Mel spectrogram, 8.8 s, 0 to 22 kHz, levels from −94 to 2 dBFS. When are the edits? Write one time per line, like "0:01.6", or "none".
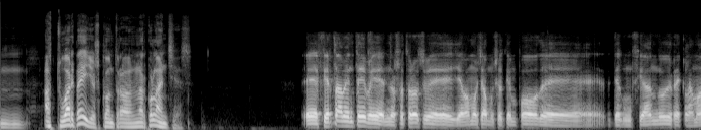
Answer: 0:00.9

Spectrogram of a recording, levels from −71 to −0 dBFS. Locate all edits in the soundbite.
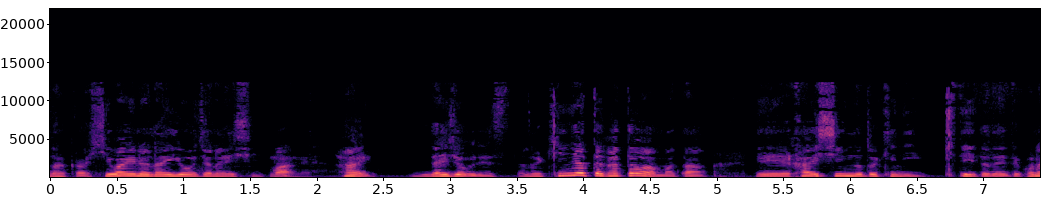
none

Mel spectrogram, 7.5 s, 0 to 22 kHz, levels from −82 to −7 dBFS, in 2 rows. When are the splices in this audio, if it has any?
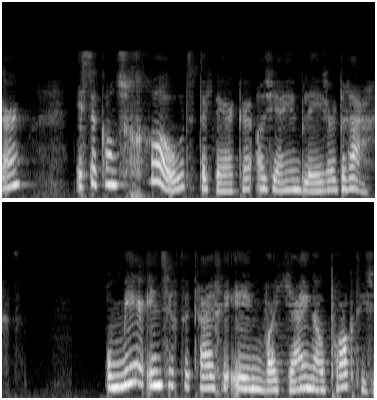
0:02.1

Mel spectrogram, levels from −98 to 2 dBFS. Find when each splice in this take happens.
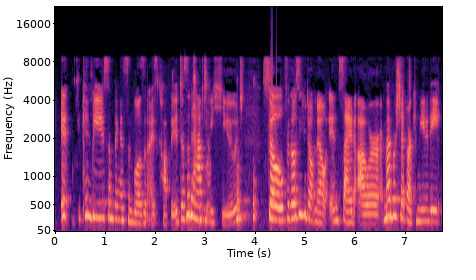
none

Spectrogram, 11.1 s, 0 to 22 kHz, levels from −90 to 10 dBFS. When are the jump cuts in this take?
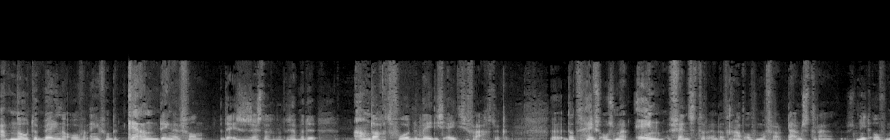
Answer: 0:06.8

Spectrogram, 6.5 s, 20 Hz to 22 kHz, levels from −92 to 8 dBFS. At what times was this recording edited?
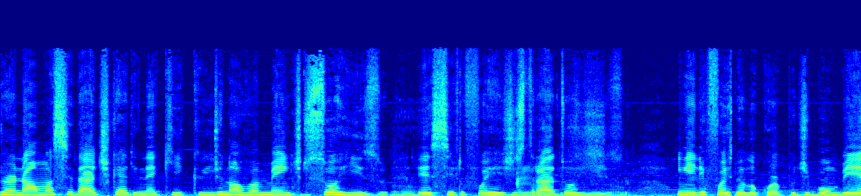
0:01.0
0:01.6
0:02.2
0:03.4
0:04.2
0:05.1
0:05.5

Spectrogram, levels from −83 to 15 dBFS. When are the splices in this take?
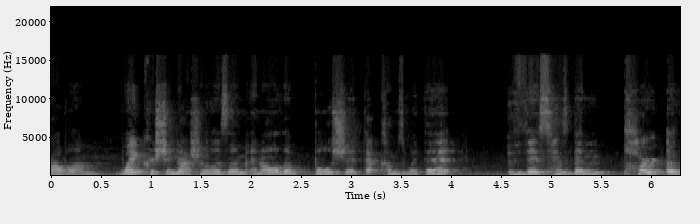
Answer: none

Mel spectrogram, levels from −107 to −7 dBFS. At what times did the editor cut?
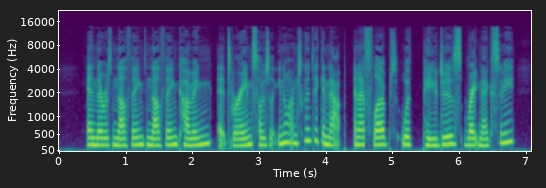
0:01.3
0:02.6
0:03.0
0:04.6
0:05.3
0:06.0

